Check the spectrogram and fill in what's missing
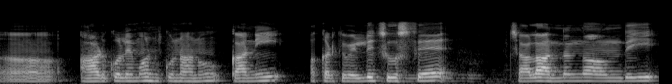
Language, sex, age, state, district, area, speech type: Telugu, male, 18-30, Telangana, Ranga Reddy, urban, spontaneous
